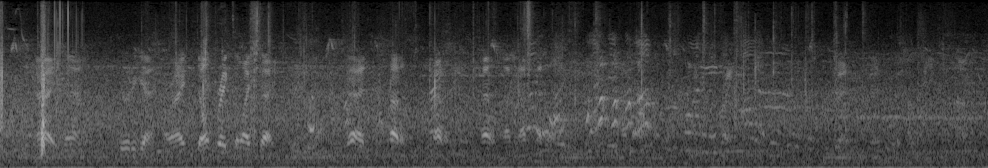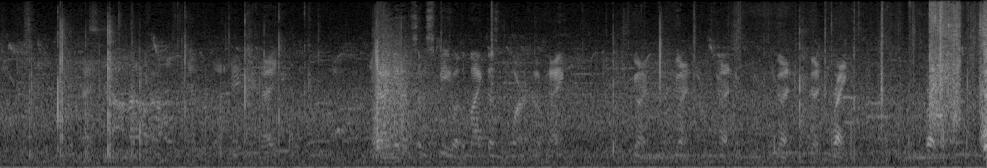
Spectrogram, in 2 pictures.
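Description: Faint, indistinct voices talking on and off over quiet outdoor background noise, with a few light clicks.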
